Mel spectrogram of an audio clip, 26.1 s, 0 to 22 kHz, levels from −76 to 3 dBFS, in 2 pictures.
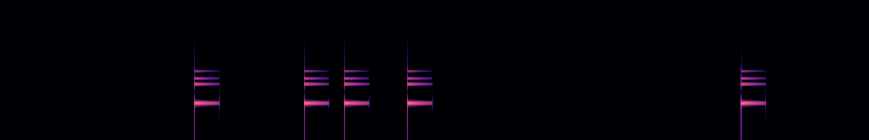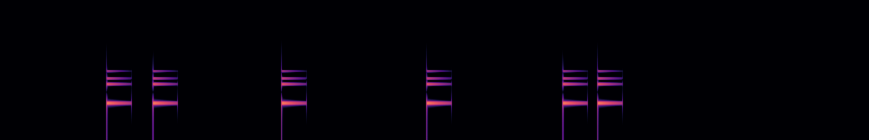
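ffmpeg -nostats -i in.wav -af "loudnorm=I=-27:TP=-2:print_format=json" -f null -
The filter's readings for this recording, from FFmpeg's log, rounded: "input_i" : "-27.2",
"input_tp" : "-13.5",
"input_lra" : "3.8",
"input_thresh" : "-37.9",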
